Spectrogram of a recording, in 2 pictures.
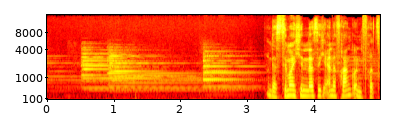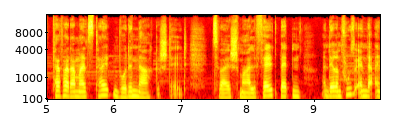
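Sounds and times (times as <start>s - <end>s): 
distant church carillon bells chiming: 0.0s - 7.4s
speech: 3.3s - 9.9s.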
